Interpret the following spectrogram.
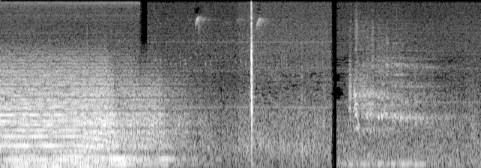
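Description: Wild turkey tom gobbling loudly at the start, dying away over about two seconds. A single sharp click follows, and a fainter second call comes about five seconds in.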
